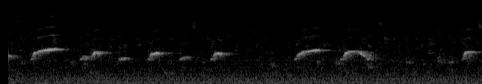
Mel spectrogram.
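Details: Pet female bird sitting and whistling: short, clear, slurred whistled notes, some rising and some falling, delivered in quick irregular bursts of about two to four notes, with soft background hiss between them.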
